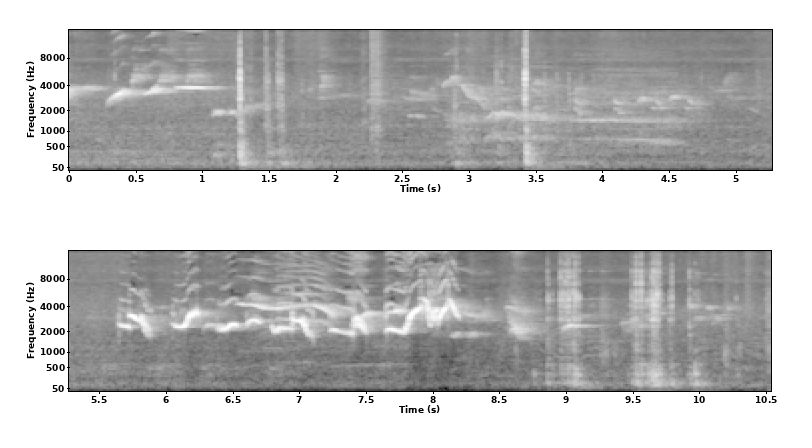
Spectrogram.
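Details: Kacer, the oriental magpie-robin, singing to provoke other birds: soft whistles and slurred notes at first, then a loud, fast sequence of twisting, varied whistles, ending with thumps and muffled noise.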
